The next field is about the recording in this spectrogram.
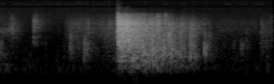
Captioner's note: door slamming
